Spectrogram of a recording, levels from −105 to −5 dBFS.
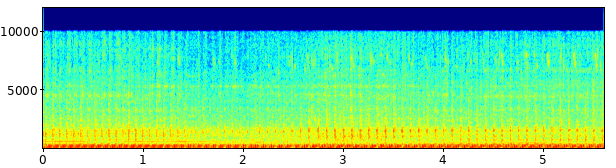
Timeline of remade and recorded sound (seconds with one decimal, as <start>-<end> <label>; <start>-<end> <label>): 0.0-5.6 recorded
